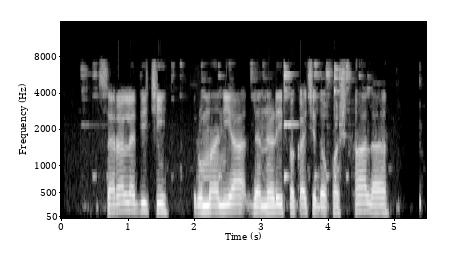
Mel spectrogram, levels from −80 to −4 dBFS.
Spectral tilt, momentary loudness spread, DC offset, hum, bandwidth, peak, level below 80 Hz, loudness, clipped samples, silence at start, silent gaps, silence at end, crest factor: -4.5 dB/octave; 10 LU; under 0.1%; none; 7.8 kHz; 0 dBFS; -56 dBFS; -13 LUFS; under 0.1%; 0.3 s; none; 0.6 s; 14 dB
